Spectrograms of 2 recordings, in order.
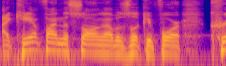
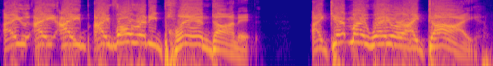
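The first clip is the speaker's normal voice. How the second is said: high-pitched manic ranting; unhinged defiance; 10 semitones higher than usual. Pretend. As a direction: rant like someone with nothing to lose. Mock-insane defiant rant.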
